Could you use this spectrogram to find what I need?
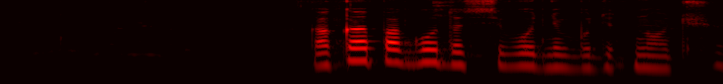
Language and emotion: Russian, neutral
